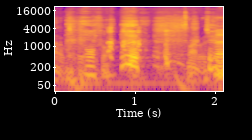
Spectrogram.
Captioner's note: laughs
